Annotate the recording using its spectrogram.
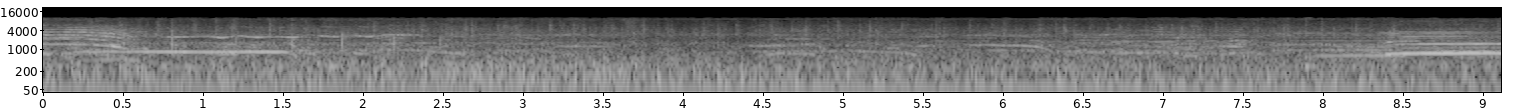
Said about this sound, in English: Big play time for the Western Panthers. You can hear this crowd getting into it, rocking the bleachers.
